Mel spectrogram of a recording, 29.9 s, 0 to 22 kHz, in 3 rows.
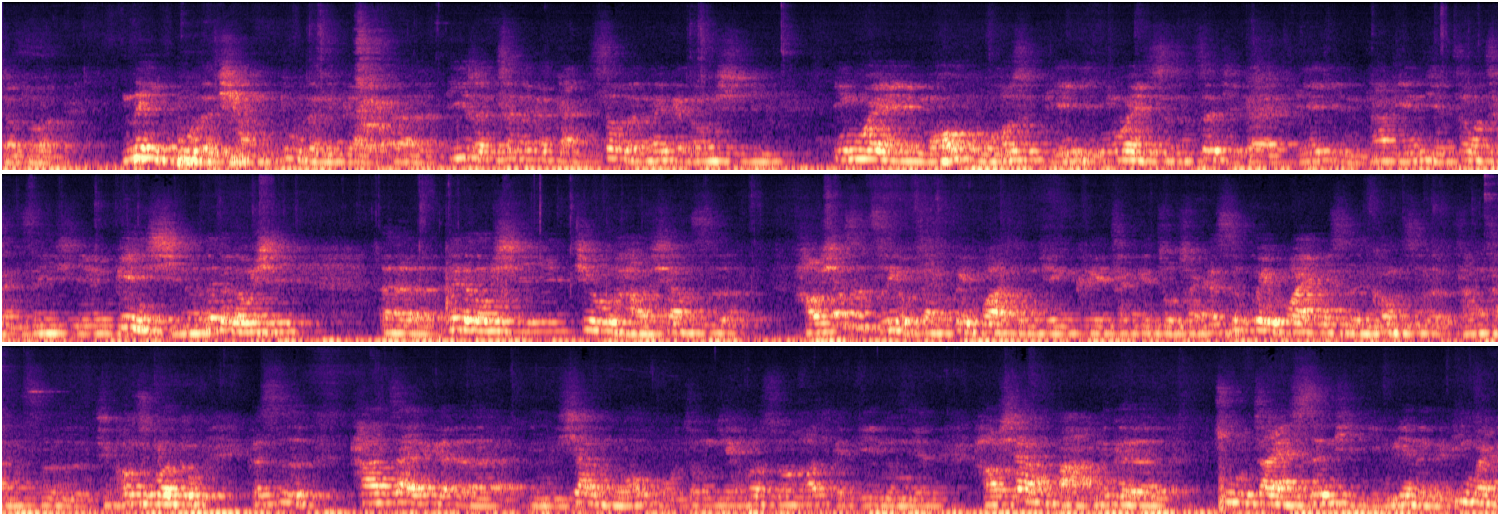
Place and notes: TAIPEI FINE ARTS MUSEUM - artist talk
Ground floor of the museum's library, French photographer Antoine DAgata lectures, Museum curator to ask questions and share, Binaural recordings, Sony PCM D50 + Soundman OKM II
Taipei City, Taiwan, 2 November 2013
